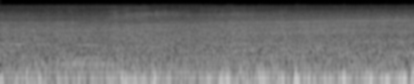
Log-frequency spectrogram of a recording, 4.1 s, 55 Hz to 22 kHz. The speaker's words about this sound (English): I'm then going to raise my flaps at 4 meters, well, about 4, and then I'm going to raise my landing gear at about 20, and then you'll see what happens. The plane will speed up.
